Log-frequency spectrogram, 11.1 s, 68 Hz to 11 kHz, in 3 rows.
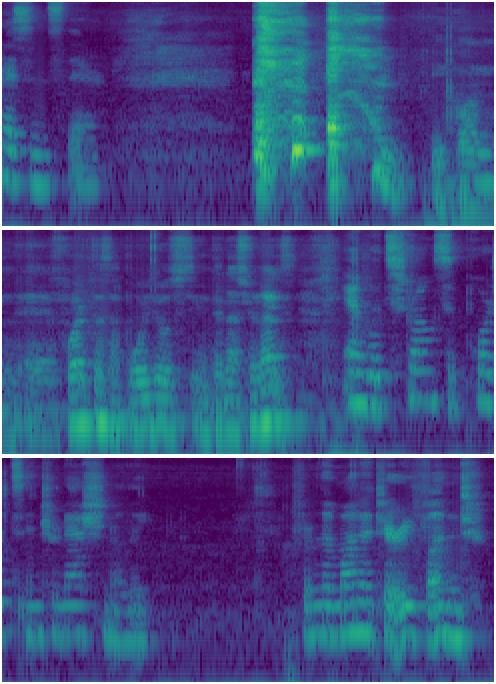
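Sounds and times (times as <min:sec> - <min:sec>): woman coughing: 0:01.9 - 0:03.0.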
